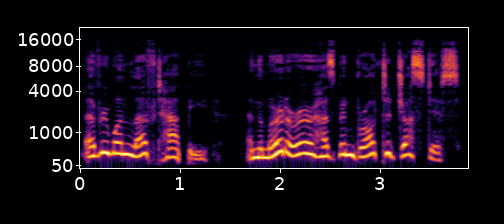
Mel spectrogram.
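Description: A man voicing a gentle, grateful young queen in an audiobook, speaking softly. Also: very high voice, expressive, moderate pace, breathy edge, no room sound, clean studio sound, pitched above the performer's own voice, heavily acted. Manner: soft-spoken, gentle. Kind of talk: audiobook character voice.

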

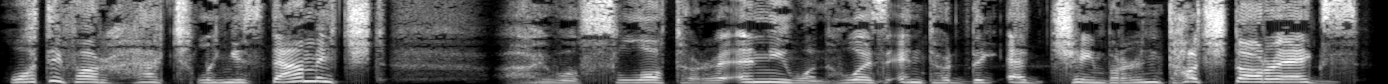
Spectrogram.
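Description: A man's voice: sits high, lively intonation, measured pace, a little mellow, no echo, studio quality, pitched above the performer's own voice. A man narrating an audiobook, voicing a proud, fierce female dragon who scoffs and threatens. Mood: furious.

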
